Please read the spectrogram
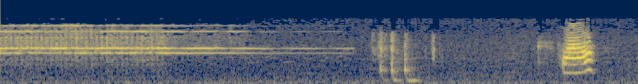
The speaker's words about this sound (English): Uh-oh, telephone's ringing again. I'll get it. It's probably for me.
